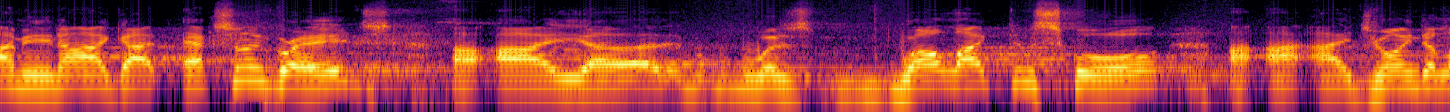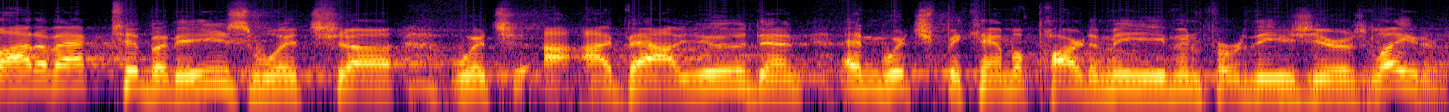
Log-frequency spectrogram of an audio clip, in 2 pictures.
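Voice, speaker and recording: A man's high-pitched voice with an American accent, fairly slow and very even in loudness, with ordinary pitch variation and audible room echo. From US Midwest, Akron, Ohio. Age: 70s. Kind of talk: sermon. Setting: church. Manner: conversational, halting with repetitions.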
